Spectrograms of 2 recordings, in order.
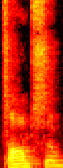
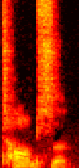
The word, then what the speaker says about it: Thomsen: You can't say the P because he doesn't have a P in his name. It's spelled Thomsen. In case anyone's wondering. Yes, so it's Thompson. Thompson. It's not Thompson. Or rather, I'll enunciate it. It's Thompson, not Thompson. You got to take the P out because there's no P in his name.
